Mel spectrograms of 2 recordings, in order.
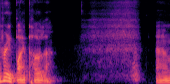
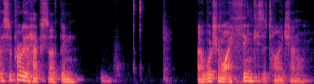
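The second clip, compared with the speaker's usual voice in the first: ordinary talk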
